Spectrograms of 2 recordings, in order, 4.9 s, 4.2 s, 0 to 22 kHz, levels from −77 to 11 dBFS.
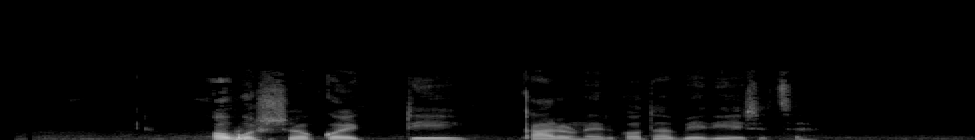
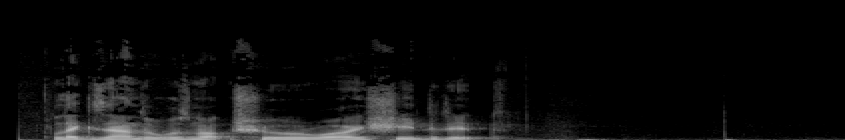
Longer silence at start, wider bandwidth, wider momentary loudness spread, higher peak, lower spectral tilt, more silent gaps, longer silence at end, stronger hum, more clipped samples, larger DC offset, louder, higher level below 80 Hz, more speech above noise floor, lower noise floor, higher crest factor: first, 1.05 s vs 0.1 s; second, 11 kHz vs 15 kHz; first, 16 LU vs 6 LU; about the same, -4 dBFS vs -2 dBFS; about the same, -6.5 dB/octave vs -6 dB/octave; neither; first, 0.85 s vs 0.55 s; neither; neither; neither; second, -26 LUFS vs -21 LUFS; second, -68 dBFS vs -46 dBFS; about the same, 38 dB vs 41 dB; about the same, -63 dBFS vs -61 dBFS; about the same, 24 dB vs 22 dB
